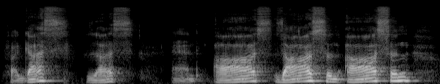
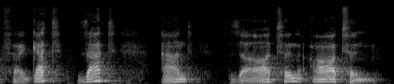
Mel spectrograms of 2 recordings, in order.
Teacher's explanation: Veldeke's native dialect, Limburgish, did not make this shift and conserves Germanic t.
